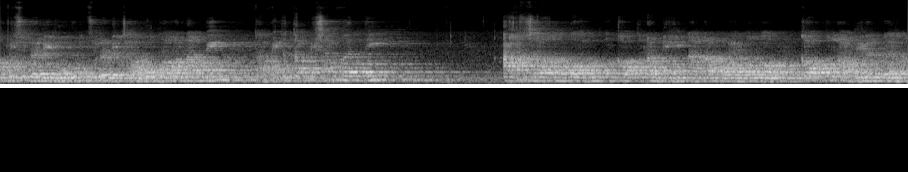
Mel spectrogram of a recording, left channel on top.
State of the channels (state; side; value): silent; right; digital silence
